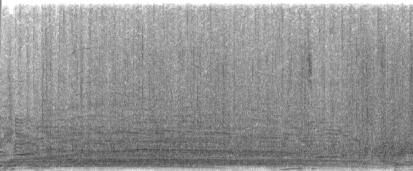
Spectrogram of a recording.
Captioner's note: cheers and applause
